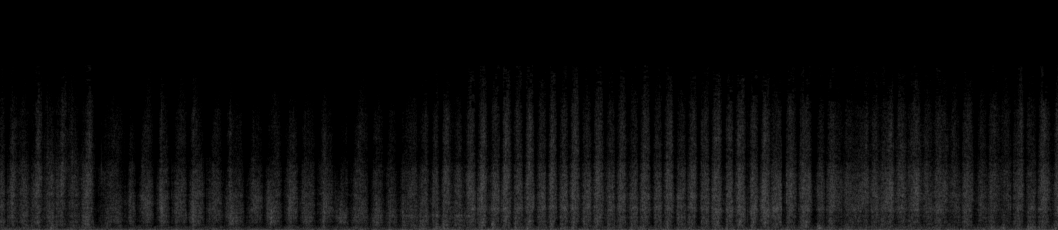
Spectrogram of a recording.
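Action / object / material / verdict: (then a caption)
scrape / leather cowboy boot heel with bristle brush / leather / none. A wooden bristle brush scrubs the foamy heel counter of a brown leather cowboy boot in quick wet strokes, close to three per second. Each stroke gives a bright, hissing scrub with a soft squelch of foam, over a faint steady low hum.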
